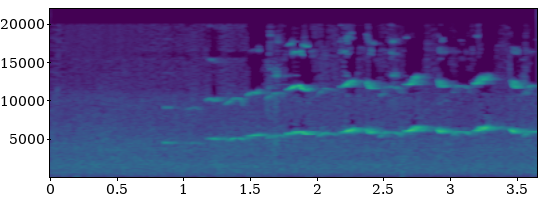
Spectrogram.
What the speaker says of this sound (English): I can hear some birds, but I can't make them out.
